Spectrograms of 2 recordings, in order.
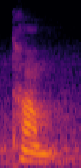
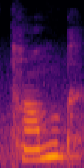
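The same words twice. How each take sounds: First: The final B is silent at the end. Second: The final B is sounded at the end. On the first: The speaker calls it right. "the last letter B is silent here" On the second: The speaker calls it wrong. "is it thumb? No"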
